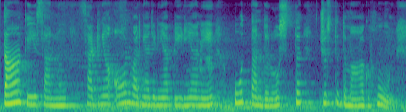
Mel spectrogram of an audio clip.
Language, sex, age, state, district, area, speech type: Punjabi, female, 30-45, Punjab, Patiala, urban, spontaneous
